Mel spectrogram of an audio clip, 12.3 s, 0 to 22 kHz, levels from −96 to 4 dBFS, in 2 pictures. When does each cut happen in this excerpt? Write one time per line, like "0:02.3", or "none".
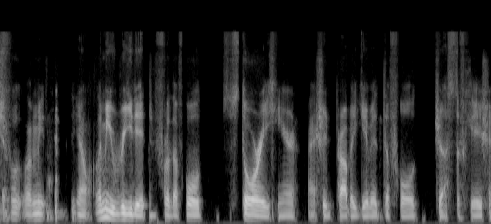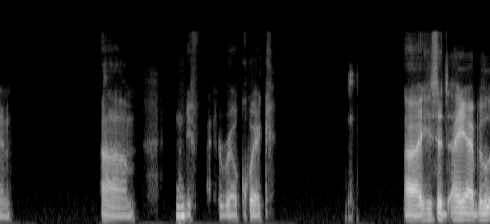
0:02.3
